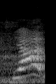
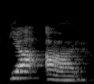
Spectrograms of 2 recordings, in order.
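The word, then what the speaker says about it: your: ये चीज क्लियर कर लीजिए, और या आर। ओके, अब इसको गलत प्रोनाउंसिएट मत कीजिएगा। और है तुम्हारा, तुम्हारी, तुम्हारे, इसको लोग यूआर बोलते हैं। That's not यूआर, that's योर। अब क्या बोलेंगे आप? योर।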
